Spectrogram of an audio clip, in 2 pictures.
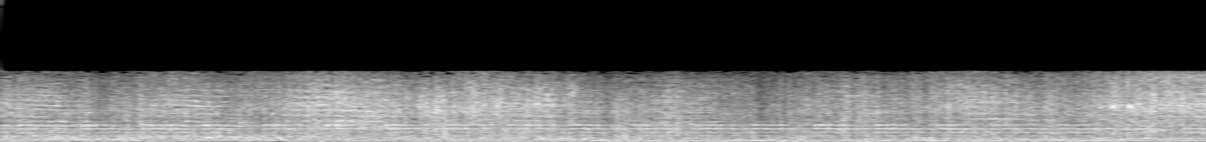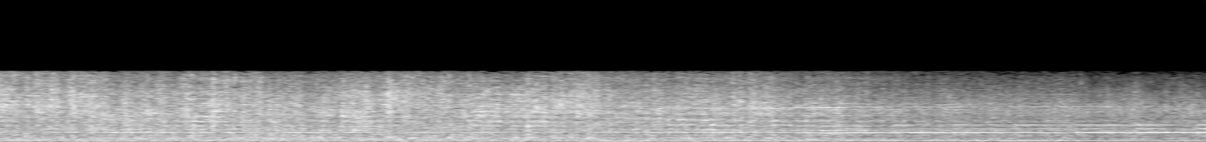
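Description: Empty intermodal well cars of a freight train rolling past at close range: a loud, steady rumble and rattle of wheels and empty car bodies on the rails, with a steady high-pitched squeal over it.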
